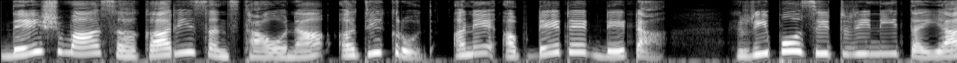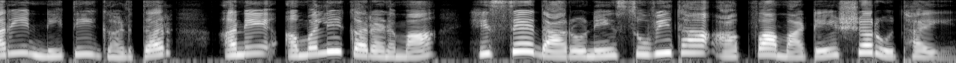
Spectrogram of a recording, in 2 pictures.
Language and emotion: Gujarati, neutral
